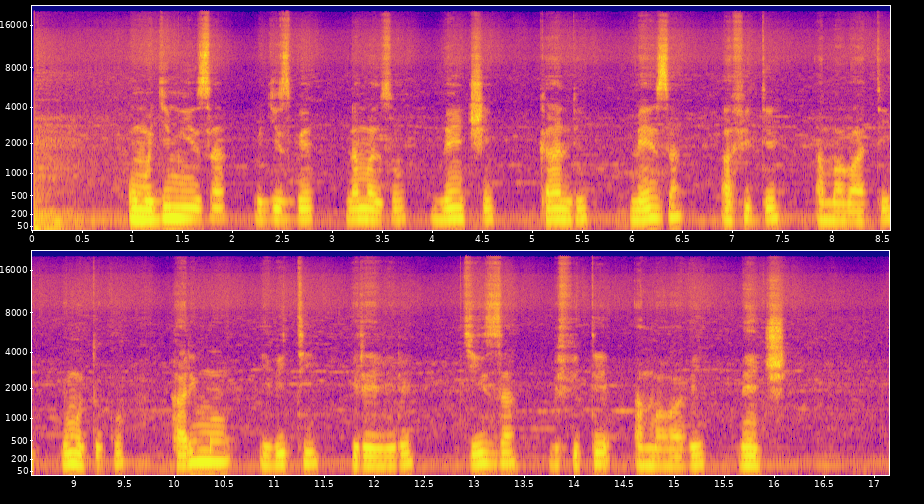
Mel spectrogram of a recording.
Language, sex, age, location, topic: Kinyarwanda, male, 18-24, Huye, government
